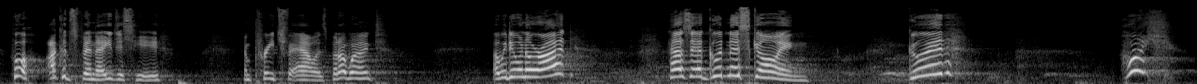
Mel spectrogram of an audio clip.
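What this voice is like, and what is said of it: Out of breath, panting. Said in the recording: “I know I must be pretty excited because I'm out of breath.”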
